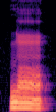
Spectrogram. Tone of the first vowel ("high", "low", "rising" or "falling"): low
